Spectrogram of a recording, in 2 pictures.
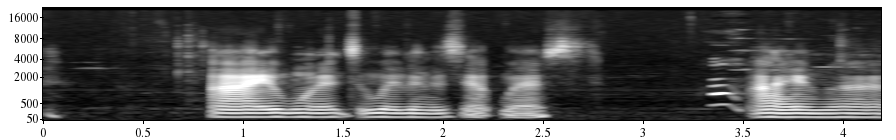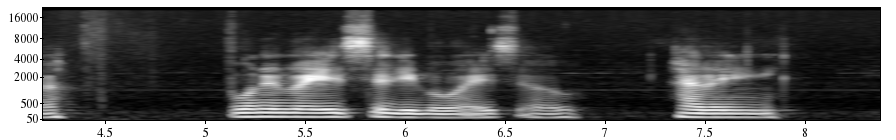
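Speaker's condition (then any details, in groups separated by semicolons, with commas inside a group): Spinal muscular atrophy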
